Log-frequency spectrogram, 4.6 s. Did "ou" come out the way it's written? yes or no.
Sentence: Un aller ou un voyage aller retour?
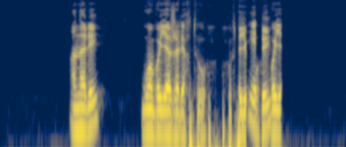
yes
